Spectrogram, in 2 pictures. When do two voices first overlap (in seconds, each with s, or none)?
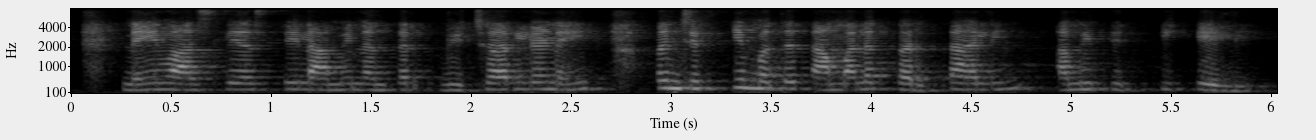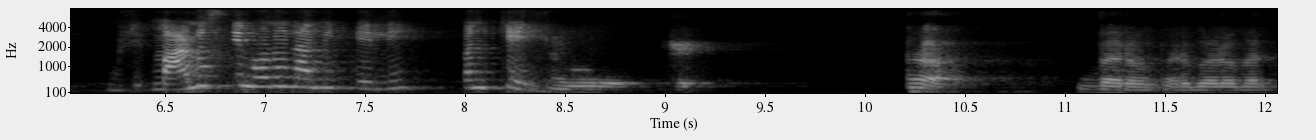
none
